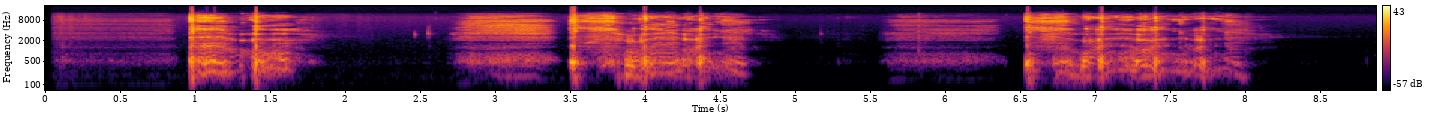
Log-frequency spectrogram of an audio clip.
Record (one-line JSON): {"three_cough_length": "8.9 s", "three_cough_amplitude": 32768, "three_cough_signal_mean_std_ratio": 0.37, "survey_phase": "beta (2021-08-13 to 2022-03-07)", "age": "65+", "gender": "Male", "wearing_mask": "No", "symptom_cough_any": true, "symptom_shortness_of_breath": true, "symptom_onset": "12 days", "smoker_status": "Ex-smoker", "respiratory_condition_asthma": false, "respiratory_condition_other": true, "recruitment_source": "REACT", "submission_delay": "0 days", "covid_test_result": "Negative", "covid_test_method": "RT-qPCR", "influenza_a_test_result": "Negative", "influenza_b_test_result": "Negative"}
